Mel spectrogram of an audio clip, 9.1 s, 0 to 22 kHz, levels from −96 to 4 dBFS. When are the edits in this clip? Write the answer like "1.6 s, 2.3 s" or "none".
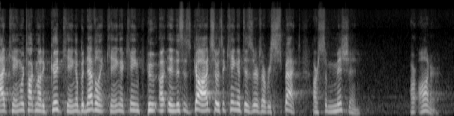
2.9 s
